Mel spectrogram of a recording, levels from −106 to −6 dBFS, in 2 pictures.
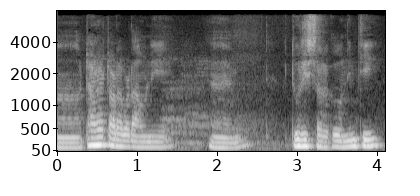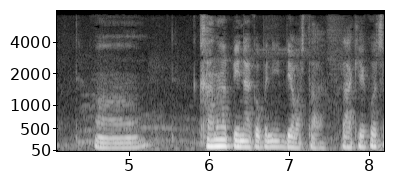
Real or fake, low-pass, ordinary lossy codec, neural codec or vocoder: real; 7.2 kHz; MP3, 48 kbps; none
